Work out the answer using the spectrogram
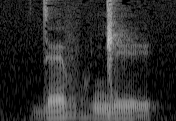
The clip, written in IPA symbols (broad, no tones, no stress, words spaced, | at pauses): dɛvɔ̤ ŋ͡ǁe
